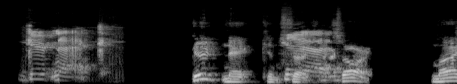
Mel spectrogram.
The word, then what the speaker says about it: Gutknecht: Gutknecht. Gutknecht Construction, Yeah. sorry. My No, apologies. you're fine. It gets Out of butchered all Columbus.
